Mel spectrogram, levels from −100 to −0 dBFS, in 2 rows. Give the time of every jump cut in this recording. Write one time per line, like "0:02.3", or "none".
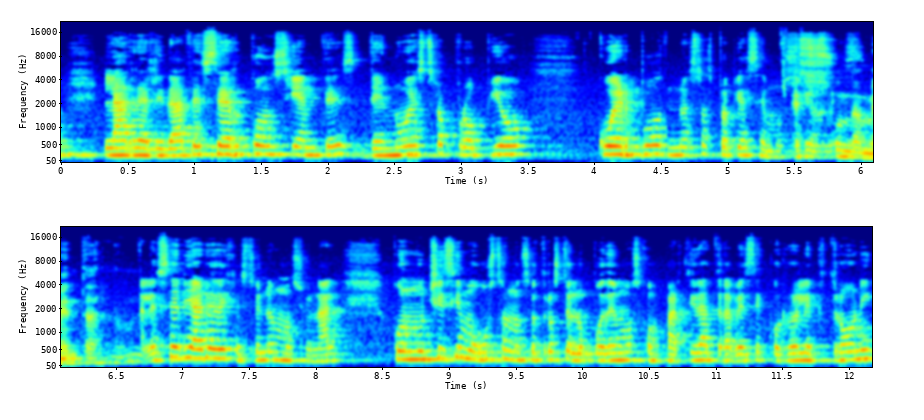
0:04.5
0:06.7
